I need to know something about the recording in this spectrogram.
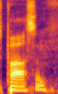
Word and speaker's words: opossum: That's how you spell it, but it's possum. Is that really how you spell it? Yeah. They Irish? Really? For real? Yeah. Opossum, but it's possum. But the O is silent?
